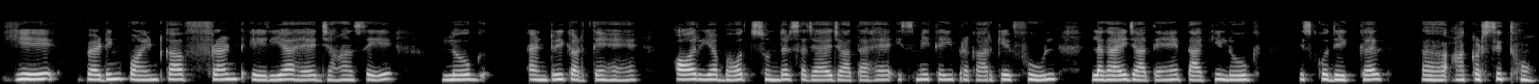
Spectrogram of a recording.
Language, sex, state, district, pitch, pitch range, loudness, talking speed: Hindi, female, Uttarakhand, Uttarkashi, 220 Hz, 210-230 Hz, -18 LUFS, 135 wpm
